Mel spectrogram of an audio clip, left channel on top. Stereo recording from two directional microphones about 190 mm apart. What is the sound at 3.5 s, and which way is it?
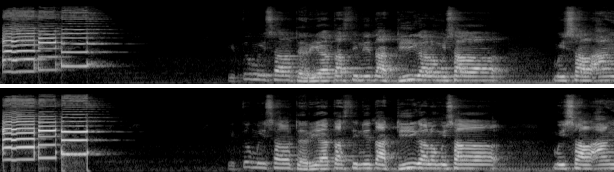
Speech, 20° right (ahead or behind).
